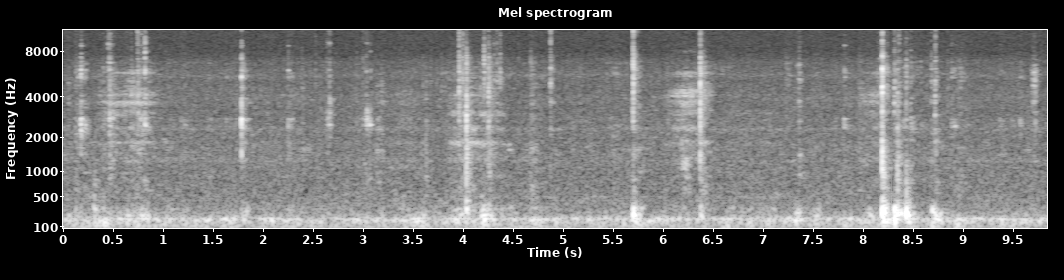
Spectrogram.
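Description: Faint scattered ticks and rustles of peaty potting soil crumbling off a ficus ginseng root ball and dropping onto a plastic tray as the roots are teased apart, with a few louder clusters of ticks about four and eight seconds in.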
